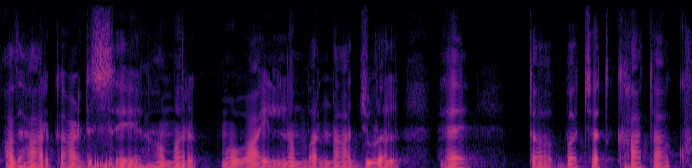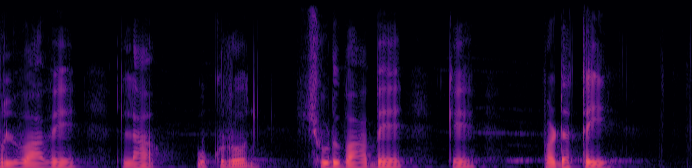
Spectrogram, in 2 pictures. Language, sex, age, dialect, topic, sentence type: Magahi, male, 18-24, Western, banking, question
